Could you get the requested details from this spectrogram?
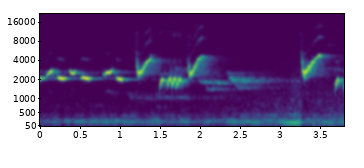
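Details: White-rumped shama master song meant to rouse a silent bird: clear whistled notes, then loud rising sweeps and rapid descending slurs, repeated with short pauses.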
